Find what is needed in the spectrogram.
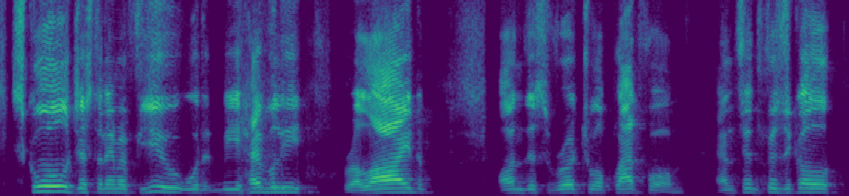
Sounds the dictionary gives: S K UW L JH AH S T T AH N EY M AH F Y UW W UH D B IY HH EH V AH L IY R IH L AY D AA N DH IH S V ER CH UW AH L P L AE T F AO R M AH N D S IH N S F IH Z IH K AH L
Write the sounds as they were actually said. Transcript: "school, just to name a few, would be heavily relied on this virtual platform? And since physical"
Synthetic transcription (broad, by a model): S K UW L JH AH S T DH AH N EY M AH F Y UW W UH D B IY HH EH V AH L IY R IH L AY D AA N DH IH S V ER CH UW AH L P L AE T F AO R M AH N S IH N F IH Z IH K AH L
